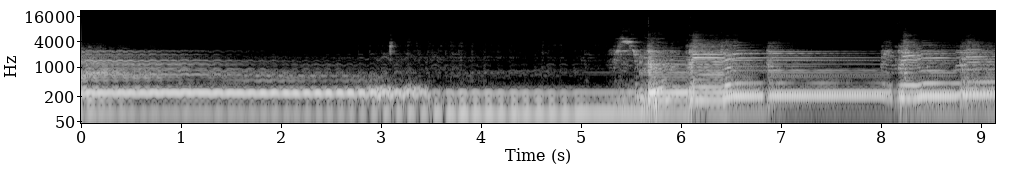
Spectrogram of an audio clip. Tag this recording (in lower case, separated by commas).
electric guitar, music, inside a small room, plucked string instrument, musical instrument, effects unit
